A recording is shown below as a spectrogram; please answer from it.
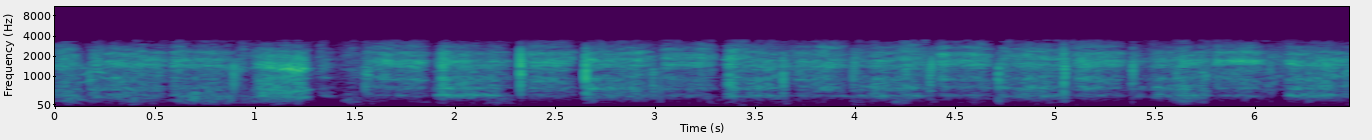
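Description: A runner's footsteps through grass and dry brush, with continuous rustling of vegetation and scattered irregular knocks and clicks.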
